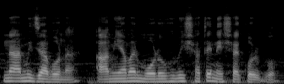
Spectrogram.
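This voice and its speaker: A man's voice: mid-range voice, steady tone, normal speed, a little mellow, close to an everyday voice. An actor playing a brash, possessive young man in a romantic audio story, taunting, stubborn and commanding. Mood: drunk, stubborn. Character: brash, possessive young man, often drunk, teasing and menacing. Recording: music bed behind the voice.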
